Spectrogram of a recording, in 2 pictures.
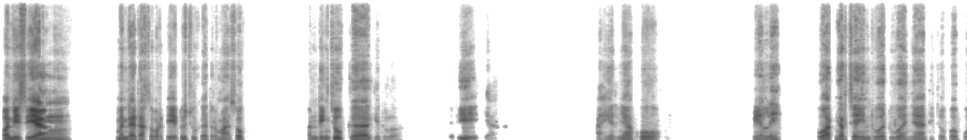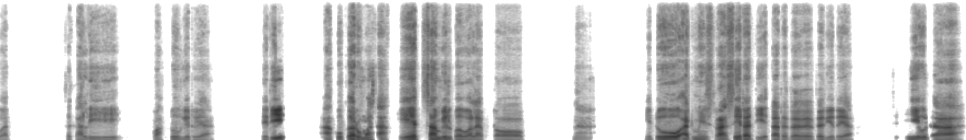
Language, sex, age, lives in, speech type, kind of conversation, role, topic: Indonesian, male, 30-34, Indonesia, conversation, unstructured, none, Bagaimana kamu menentukan prioritas dalam hidup?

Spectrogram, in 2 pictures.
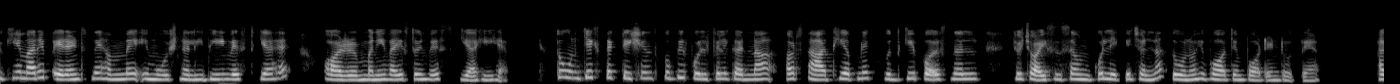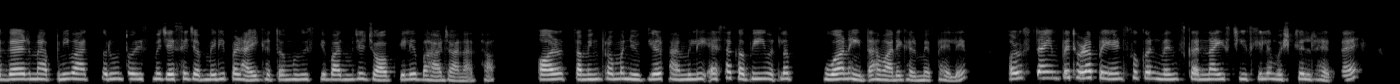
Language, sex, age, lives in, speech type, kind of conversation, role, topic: Hindi, female, 40-44, India, conversation, podcast, guest, Tum parents ki expectations aur apni khushi ke beech balance kaise banate ho?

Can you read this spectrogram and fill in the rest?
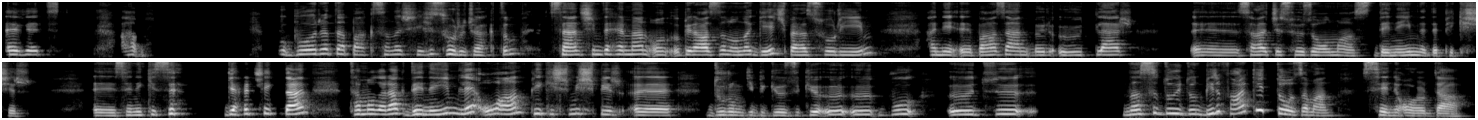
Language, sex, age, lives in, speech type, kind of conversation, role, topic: Turkish, female, 45-49, France, conversation, podcast, host, Hayatında aldığın en iyi öğüt neydi?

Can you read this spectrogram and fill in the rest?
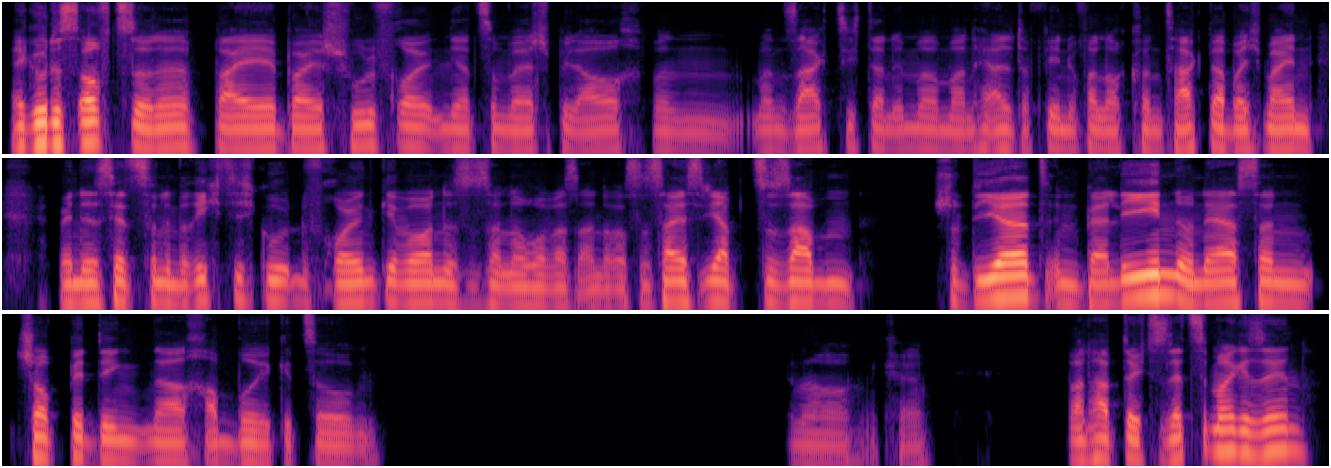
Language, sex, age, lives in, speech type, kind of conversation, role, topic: German, male, 25-29, Germany, conversation, advice, advisor, Wie kann ich den Kontakt zu alten Freundinnen und Freunden besser aufrechterhalten?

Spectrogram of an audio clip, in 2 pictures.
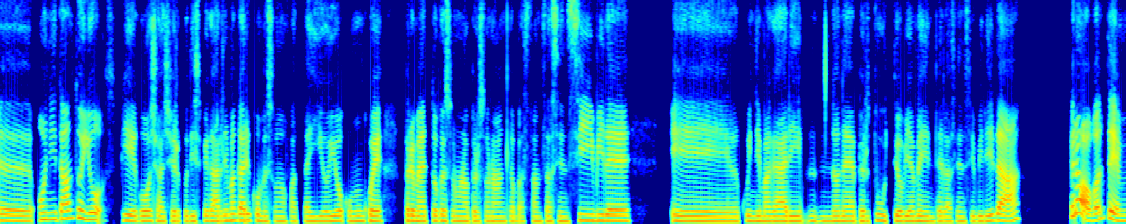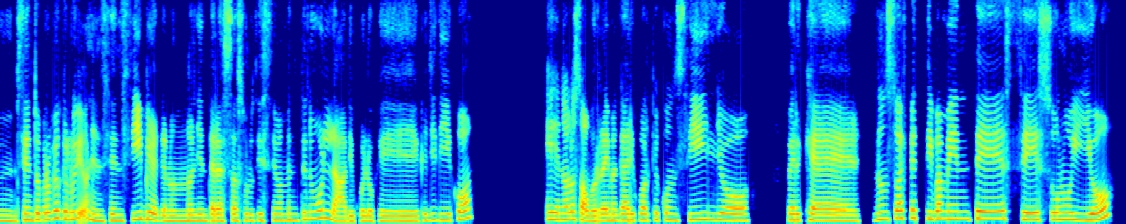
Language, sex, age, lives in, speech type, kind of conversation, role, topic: Italian, female, 20-24, United States, conversation, advice, user, Come comunichi i tuoi bisogni emotivi nella relazione?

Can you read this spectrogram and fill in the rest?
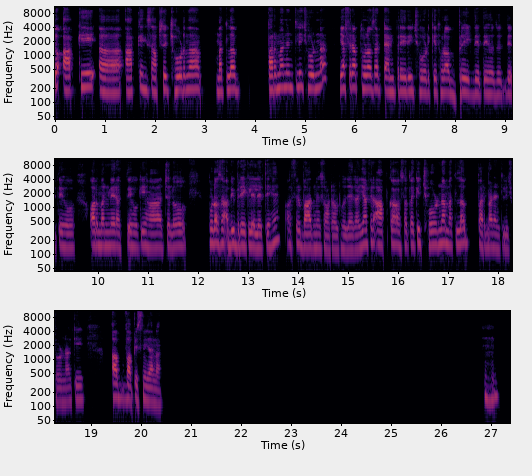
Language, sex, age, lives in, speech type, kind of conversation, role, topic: Hindi, male, 30-34, India, conversation, podcast, host, Kaise pata chalta hai ki humein kisi cheez ko chhod dena chahiye?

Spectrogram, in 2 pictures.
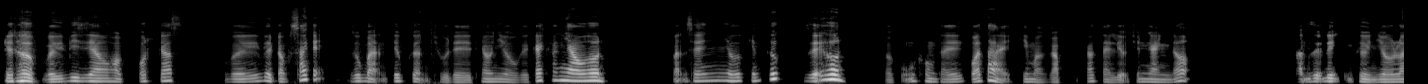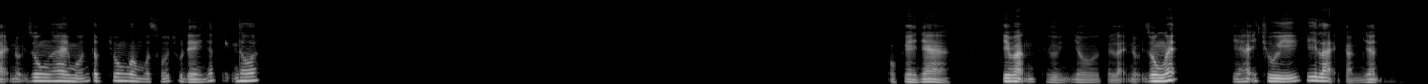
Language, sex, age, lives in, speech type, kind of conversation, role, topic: Vietnamese, male, 30-34, Japan, read, expert-assistant, expert, Làm thế nào để xây dựng thói quen đọc sách tiếng Anh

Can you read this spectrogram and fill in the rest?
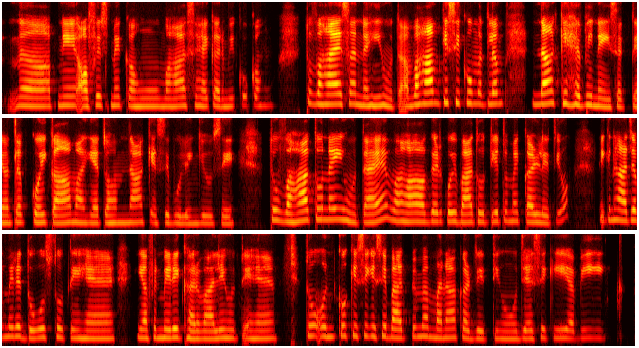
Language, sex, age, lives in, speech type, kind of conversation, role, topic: Hindi, female, 25-29, India, conversation, advice, user, किसी को ‘ना’ कहने पर आपको दोषी क्यों महसूस होता है?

